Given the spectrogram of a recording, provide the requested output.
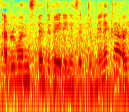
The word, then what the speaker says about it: Dominica: Yes, everyone's been debating is it Dominica or Dominica, but it is actually pronounced Dominica.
